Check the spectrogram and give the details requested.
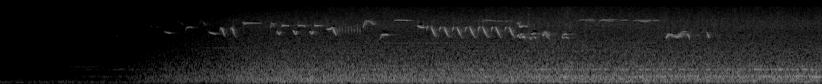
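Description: Outdoor ambience fading in from silence: a steady background hiss with small birds chirping and twittering, including a quick run of about eight repeated notes around the middle. A faint held musical tone comes in near the end.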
